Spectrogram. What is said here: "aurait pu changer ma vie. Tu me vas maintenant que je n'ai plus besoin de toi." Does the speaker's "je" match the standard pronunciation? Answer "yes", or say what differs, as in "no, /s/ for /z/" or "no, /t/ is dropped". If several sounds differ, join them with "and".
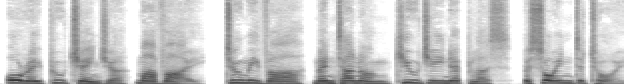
yes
